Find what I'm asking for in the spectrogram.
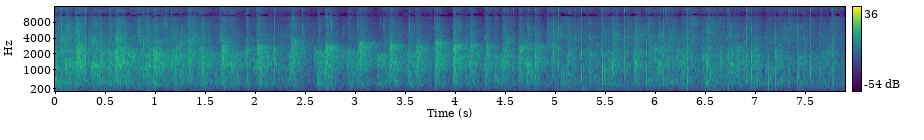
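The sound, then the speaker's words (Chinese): Sustained applause from an audience at a training course, given to thank everyone present, a dense wash of many hands clapping steadily for about eight seconds at a fairly even, loud level, with no voices standing out. “好，那是借各掌声来感谢我们所有的大家我们的贵人，谢谢。”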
